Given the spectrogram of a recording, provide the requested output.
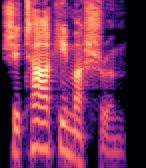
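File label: "shiitake mushroom", British English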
